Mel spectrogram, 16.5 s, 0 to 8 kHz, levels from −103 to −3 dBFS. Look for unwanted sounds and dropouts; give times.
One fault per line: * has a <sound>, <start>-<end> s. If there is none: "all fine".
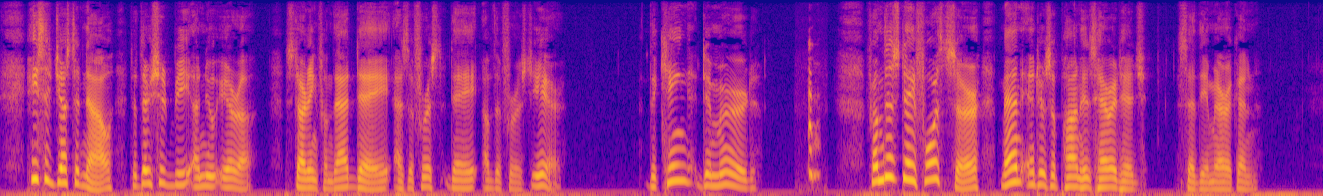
* has a laugh, 10.1-10.3 s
